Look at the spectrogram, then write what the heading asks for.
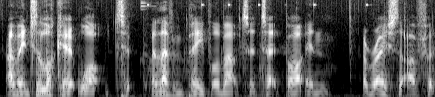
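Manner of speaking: ordinary talk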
